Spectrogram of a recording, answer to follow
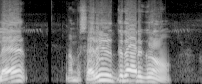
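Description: A man talking, with a faint, steady, high cricket trill behind his voice in the pauses.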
